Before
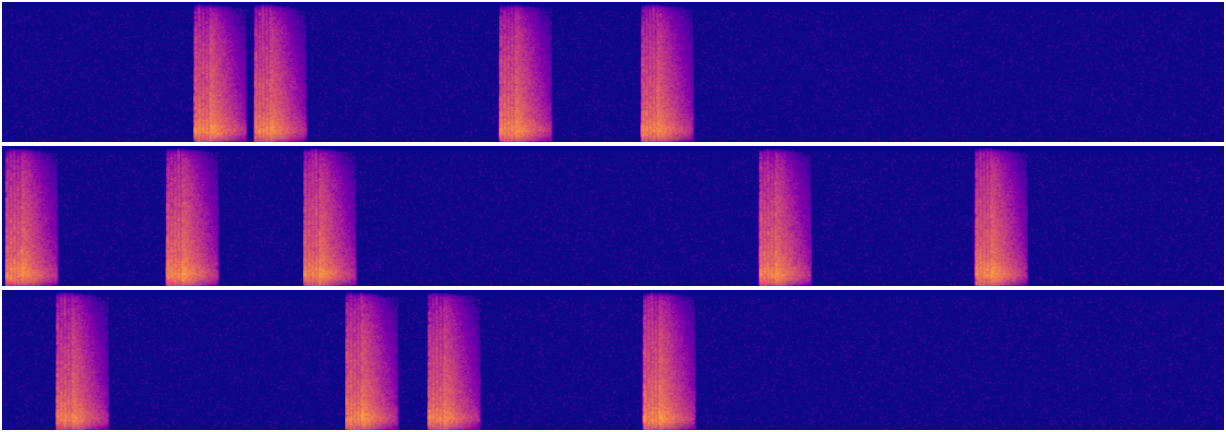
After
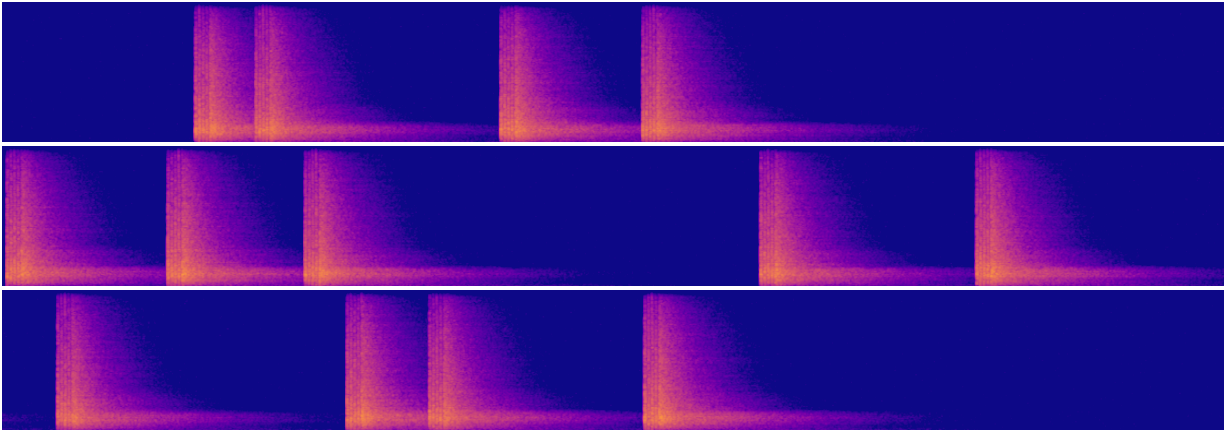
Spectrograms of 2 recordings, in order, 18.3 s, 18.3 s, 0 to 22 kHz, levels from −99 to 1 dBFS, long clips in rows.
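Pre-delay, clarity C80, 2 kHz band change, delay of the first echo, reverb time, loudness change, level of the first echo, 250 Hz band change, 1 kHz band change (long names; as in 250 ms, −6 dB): 3 ms, 10.0 dB, −5.0 dB, no echo audible, 1.4 s, −5.5 dB, no echo audible, −5.0 dB, −5.0 dB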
